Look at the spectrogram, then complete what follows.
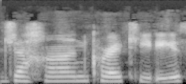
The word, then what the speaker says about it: Jahan Korakides: I'm pronouncing this correctly, Jahan Korakides? Is that right? I say it Jahan Korakides, so you are very close.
